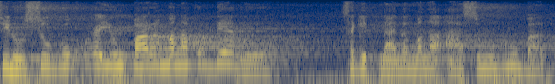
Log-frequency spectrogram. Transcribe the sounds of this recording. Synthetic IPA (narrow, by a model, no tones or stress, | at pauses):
sɪnuːsuːɡʊkkɐjoŋpaːɾɐŋmɐŋakoɾd̪ɛːɾo | sɐɡɪt̪̚nanɐŋmɐŋaʔaːsʊŋɡuːbɐk̚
